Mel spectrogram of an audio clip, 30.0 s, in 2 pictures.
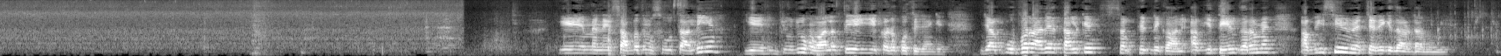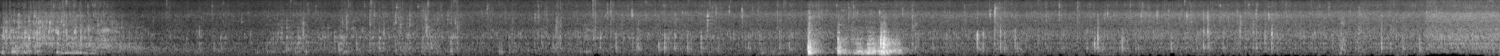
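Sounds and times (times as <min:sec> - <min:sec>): lentils sizzling in hot oil: 0:00.0 - 0:04.7, 0:14.6 - 0:30.0.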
